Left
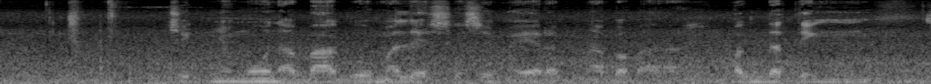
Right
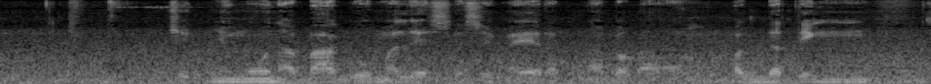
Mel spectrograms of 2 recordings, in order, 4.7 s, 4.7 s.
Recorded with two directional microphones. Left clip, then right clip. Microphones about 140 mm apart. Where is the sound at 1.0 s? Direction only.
15° right (ahead or behind).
